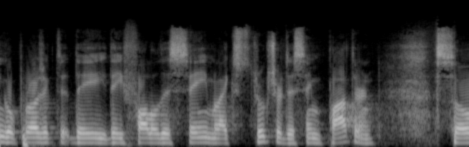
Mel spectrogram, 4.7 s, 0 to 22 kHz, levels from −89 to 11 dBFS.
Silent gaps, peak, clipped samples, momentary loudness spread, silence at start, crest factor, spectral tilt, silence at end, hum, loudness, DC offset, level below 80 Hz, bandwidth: none; -4 dBFS; under 0.1%; 7 LU; 0 s; 16 dB; -4 dB/octave; 0 s; none; -22 LUFS; under 0.1%; -48 dBFS; 11 kHz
